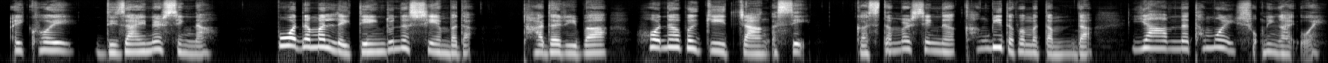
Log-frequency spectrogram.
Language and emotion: Manipuri, sad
